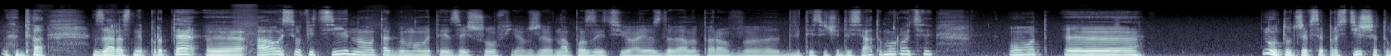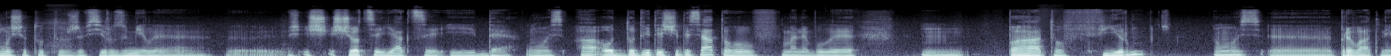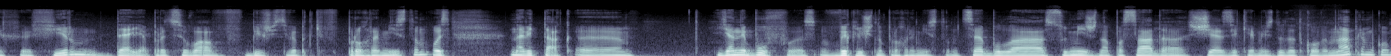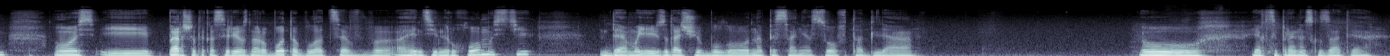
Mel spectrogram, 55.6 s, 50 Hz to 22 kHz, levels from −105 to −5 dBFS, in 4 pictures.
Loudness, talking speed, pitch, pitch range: -25 LUFS, 110 wpm, 120 Hz, 110-135 Hz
